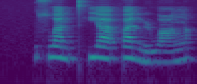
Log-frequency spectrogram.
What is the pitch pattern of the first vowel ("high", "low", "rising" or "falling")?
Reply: falling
